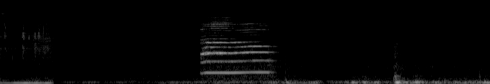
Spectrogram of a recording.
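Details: Talkative rescued male cat Unagi, whose meows are mostly about food, gives one drawn-out, steady meow lasting under a second, with soft rustles before and a light tap after in a quiet room.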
